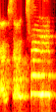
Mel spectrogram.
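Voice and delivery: gushing excitement. Shown as a demonstration. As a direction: gush like a thrilled friend. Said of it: "leave a voice message saying".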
